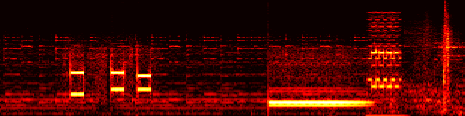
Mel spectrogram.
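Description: Phone call sounds over soft background music: three short two-tone keypad beeps as a number is dialled, then a long steady ringing tone, then a brief bright electronic ring of the phone being called.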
